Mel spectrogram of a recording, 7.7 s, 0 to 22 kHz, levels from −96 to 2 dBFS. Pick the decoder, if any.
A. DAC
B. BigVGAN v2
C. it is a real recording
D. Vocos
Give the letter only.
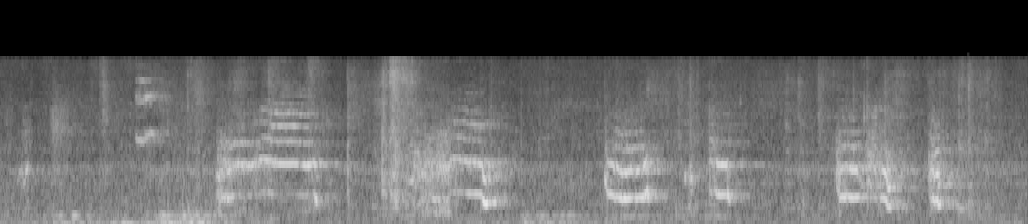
A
